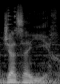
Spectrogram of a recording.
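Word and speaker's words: الجزائر: DZ, c'est en référence à l'Algérie, prononcé Jazaïr en arabe, et pays d'origine d'une bonne partie des cadres du clan.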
